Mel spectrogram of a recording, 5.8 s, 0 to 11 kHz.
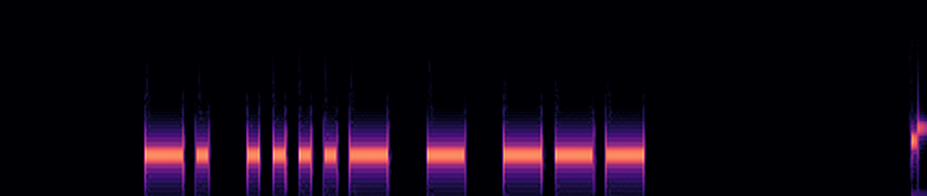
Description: Morse code, heard as a keyed tone, about 15 wpm, 700 Hz. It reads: N4TO
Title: USA Call Signs - 4 Characters - 3x Character Spacing - 15wpm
